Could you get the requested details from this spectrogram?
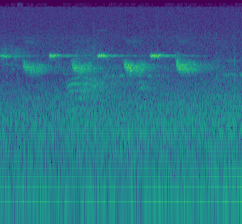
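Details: Great tit singing in Hainault Forest woodland east of London on a fine, chilly mid-April morning: a two-note 'teacher teacher', a high whistle dropping to a lower note, repeated about every half second over quiet hiss.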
